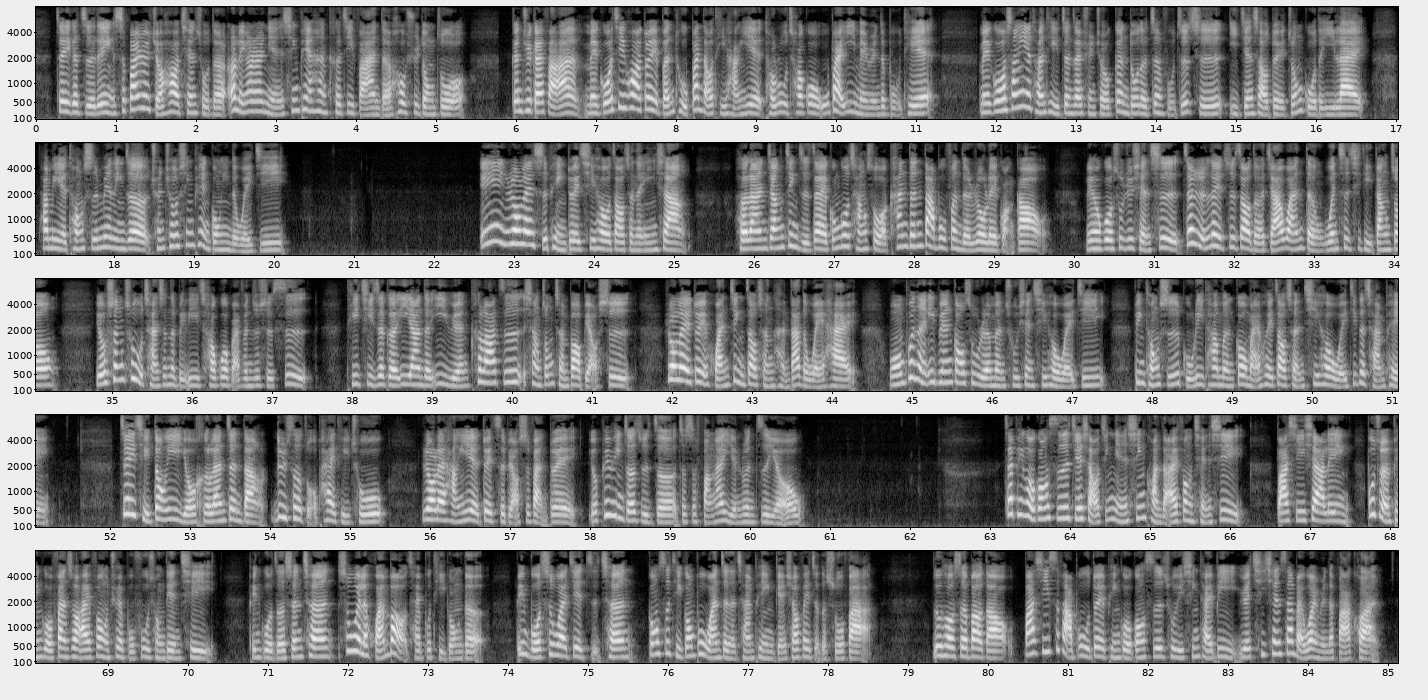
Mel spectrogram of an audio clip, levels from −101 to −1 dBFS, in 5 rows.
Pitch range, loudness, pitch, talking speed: 195-250 Hz, -19 LUFS, 220 Hz, 275 characters per minute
